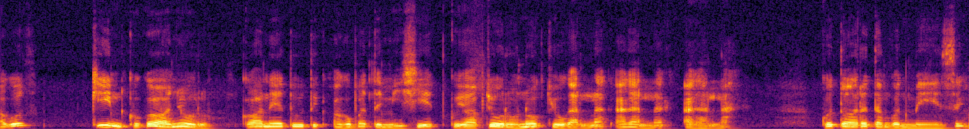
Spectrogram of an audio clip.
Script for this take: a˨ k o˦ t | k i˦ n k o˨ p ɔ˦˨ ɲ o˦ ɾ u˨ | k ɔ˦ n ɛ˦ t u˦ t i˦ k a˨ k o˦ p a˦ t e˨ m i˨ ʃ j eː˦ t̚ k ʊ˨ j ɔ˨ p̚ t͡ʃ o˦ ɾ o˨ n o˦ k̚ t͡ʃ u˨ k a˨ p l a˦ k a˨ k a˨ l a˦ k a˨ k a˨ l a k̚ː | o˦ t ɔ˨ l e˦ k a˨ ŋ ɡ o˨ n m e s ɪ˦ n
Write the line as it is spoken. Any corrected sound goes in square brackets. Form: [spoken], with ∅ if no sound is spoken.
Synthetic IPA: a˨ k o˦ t | k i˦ n k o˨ [k] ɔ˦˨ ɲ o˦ ɾ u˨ | k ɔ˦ n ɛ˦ t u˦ t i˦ k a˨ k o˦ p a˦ t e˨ m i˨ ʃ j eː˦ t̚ k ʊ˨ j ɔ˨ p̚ t͡ʃ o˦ ɾ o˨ n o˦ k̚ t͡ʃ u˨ k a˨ [∅] l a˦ k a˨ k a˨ l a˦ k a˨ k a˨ l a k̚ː | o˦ t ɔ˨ [ɾ] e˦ [t] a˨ ŋ ɡ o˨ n m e s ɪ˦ [ŋ]

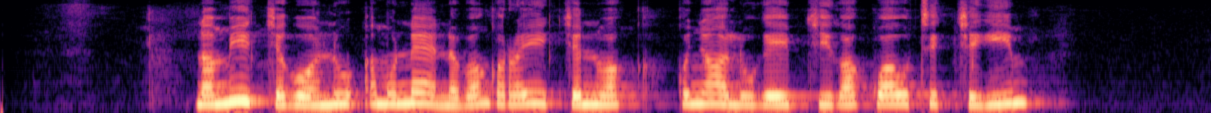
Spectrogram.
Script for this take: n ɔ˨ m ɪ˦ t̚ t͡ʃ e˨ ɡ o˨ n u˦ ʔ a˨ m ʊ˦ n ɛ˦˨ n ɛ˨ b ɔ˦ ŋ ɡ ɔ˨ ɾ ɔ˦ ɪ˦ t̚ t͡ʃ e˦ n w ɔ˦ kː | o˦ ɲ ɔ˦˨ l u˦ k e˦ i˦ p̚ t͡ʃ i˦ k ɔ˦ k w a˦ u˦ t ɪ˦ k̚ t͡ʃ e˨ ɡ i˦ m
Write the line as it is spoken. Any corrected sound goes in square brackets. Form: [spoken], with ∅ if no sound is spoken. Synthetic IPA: n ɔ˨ m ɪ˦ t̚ t͡ʃ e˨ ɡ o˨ n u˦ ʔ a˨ m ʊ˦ n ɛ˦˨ n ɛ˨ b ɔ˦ ŋ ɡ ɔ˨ ɾ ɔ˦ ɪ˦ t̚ t͡ʃ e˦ n w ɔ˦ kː | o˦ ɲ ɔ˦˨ l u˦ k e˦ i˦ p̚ t͡ʃ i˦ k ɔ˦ k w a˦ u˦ t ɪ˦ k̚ t͡ʃ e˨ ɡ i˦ m

